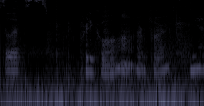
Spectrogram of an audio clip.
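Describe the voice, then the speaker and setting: A chatty teenage girl talks as a guest on a student podcast and is quick to agree. Her mid-pitched voice is full of fillers. A faint hiss lies beneath it. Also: very animated, vocal fry, a little mellow. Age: teens. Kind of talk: casual chat.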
